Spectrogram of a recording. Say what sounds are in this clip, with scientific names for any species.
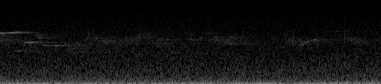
Contopus virens, Vireo olivaceus, Hylocichla mustelina, Myiarchus crinitus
